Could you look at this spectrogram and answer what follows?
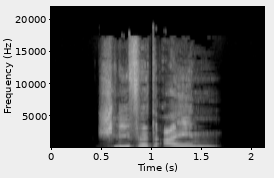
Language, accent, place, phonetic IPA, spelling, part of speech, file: German, Germany, Berlin, [ˌʃliːfət ˈaɪ̯n], schliefet ein, verb, De-schliefet ein.ogg
- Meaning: second-person plural subjunctive II of einschlafen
